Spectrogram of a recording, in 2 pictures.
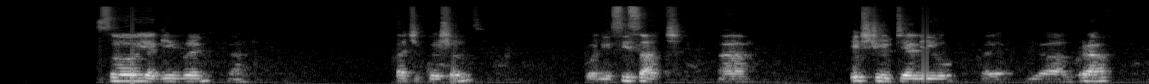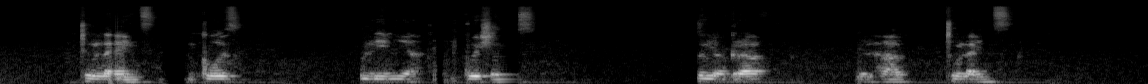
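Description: A man explains slowly and calmly over an online call, pausing between phrases.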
